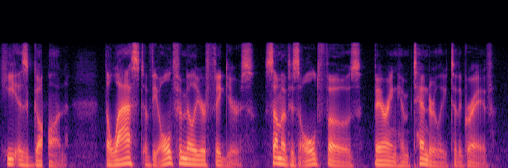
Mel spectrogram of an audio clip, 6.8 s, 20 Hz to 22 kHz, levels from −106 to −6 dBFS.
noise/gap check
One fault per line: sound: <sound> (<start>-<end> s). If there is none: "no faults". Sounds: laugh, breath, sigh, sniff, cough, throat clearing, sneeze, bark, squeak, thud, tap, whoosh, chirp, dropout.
sound: dropout (0.6-0.6 s)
